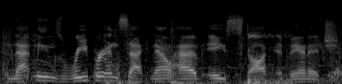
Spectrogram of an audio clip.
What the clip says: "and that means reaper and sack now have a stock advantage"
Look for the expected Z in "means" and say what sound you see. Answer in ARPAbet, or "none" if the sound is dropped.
Z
